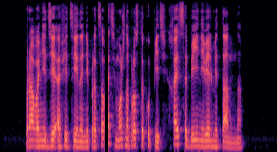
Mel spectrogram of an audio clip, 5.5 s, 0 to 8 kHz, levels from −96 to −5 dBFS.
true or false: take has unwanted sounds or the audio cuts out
true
